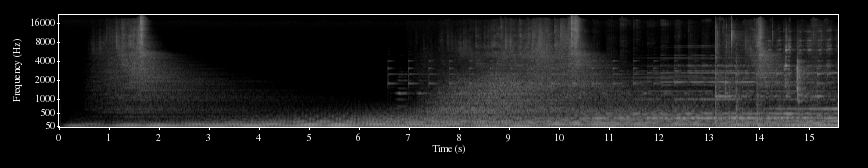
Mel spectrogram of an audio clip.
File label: loop Demons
